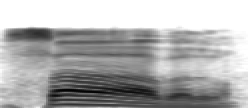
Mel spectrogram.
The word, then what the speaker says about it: sábado: Pay attention to this accent, so we stress the first syllable, sábado, and domingo.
